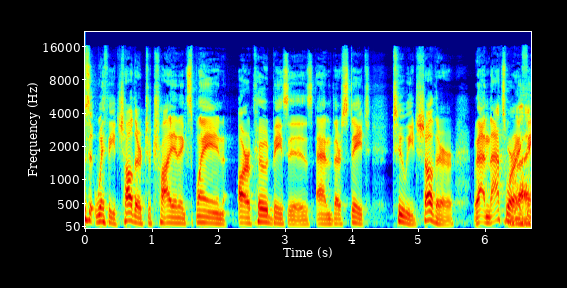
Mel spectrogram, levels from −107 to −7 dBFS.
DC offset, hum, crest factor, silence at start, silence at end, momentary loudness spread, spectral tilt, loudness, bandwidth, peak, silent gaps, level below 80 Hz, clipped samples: under 0.1%; none; 18 dB; 0 s; 0 s; 8 LU; -4.5 dB/octave; -19 LUFS; 16.5 kHz; -2 dBFS; none; -52 dBFS; under 0.1%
